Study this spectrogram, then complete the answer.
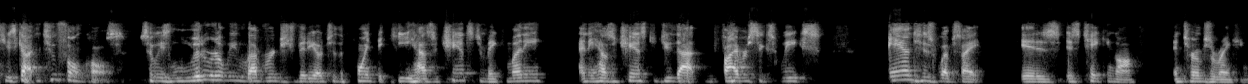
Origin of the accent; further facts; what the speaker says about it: California, United States; as a Californian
